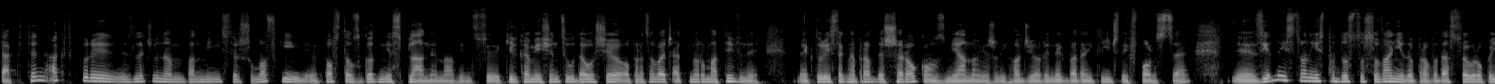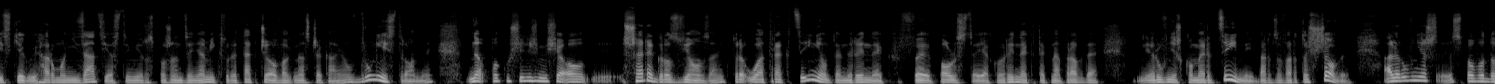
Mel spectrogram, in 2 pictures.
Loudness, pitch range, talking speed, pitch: -30 LUFS, 95-120 Hz, 170 wpm, 105 Hz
